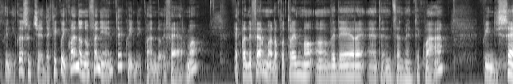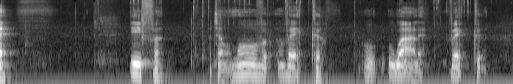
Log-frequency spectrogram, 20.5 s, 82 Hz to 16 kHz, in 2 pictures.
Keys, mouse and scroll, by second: 2.5-3.7 scroll down 1, 6.1-6.9 scroll down 1, 6.9-7.3 scroll down 1, 8.2 click, 9.2 Return, 10.0 Up, 10.7 scroll up 2, 12.8-17.3 typing, 18.5-19.4 typing.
